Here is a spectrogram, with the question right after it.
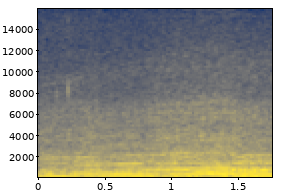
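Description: An F1 car engine screams at high revs in the F1 23 racing game, set in Canada with DRS enabled and the car on soft tyres. The whine holds steady and close for the whole moment, with no talk over it.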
